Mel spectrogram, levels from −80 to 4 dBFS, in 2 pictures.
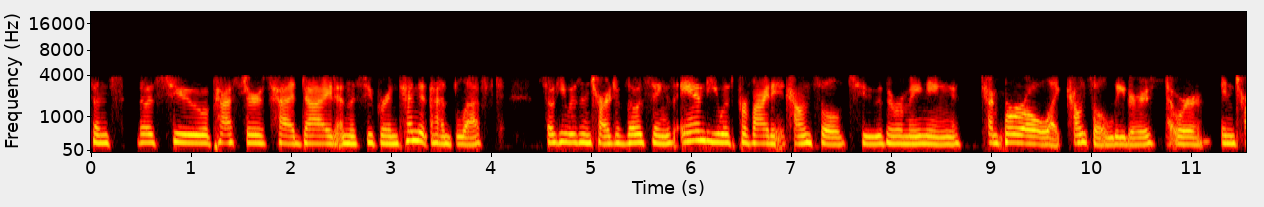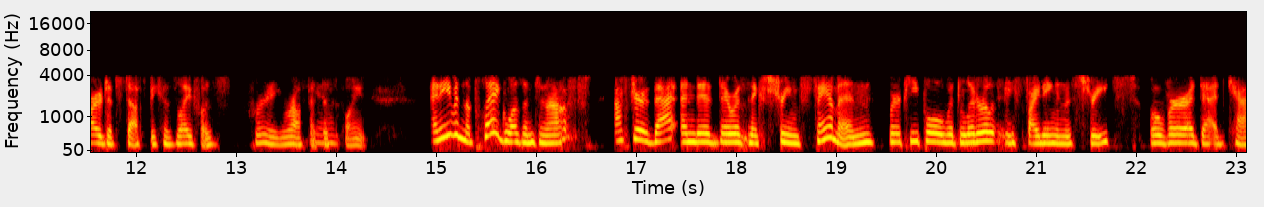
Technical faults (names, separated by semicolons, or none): G.729 codec; VoIP packet loss concealed by the speech codec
